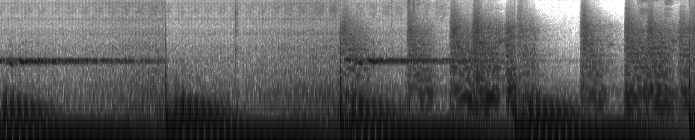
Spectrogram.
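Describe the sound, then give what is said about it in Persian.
A car, with the dog Niko put in the back, is started and runs at a steady idle with a deep continuous rumble, broken by a few sharp clunks and brief bursts of louder noise. No one speaks. “نیکو رو انداختم پشت ماشین، استارت رو زدم و صدای موزیک رو تا آخر بردم بالا.”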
